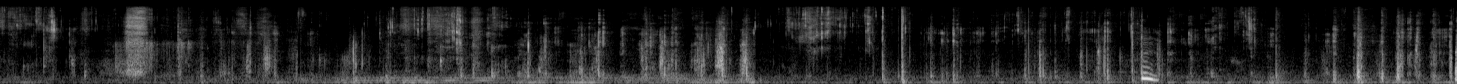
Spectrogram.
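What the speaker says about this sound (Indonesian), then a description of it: "Makan pakai nasi padang enak banget." Someone eats nasi padang with tender chicken close to the mic, with soft bites, wet squishy chewing and occasional crunches in an irregular rhythm, with a brief sharp scrape near the end.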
